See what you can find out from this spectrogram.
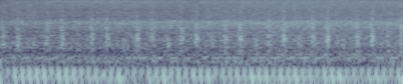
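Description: Rotary idling with a light, quick, steady tick riding over the low rumble, typical of a sticking secondary shutter valve.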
